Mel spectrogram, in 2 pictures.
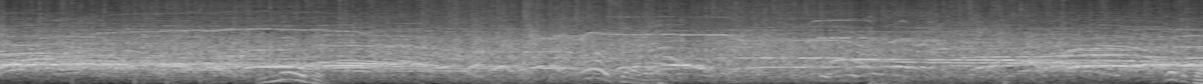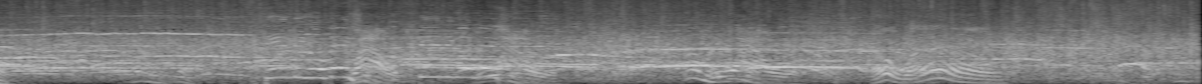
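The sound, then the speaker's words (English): Audience applause and scattered cheers greet comedian and musician Al Yankovic as he is welcomed on as a guest. A dense, steady wash of clapping continues throughout, with voices audible through it. “Furious that I did not get a standing ovation.”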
